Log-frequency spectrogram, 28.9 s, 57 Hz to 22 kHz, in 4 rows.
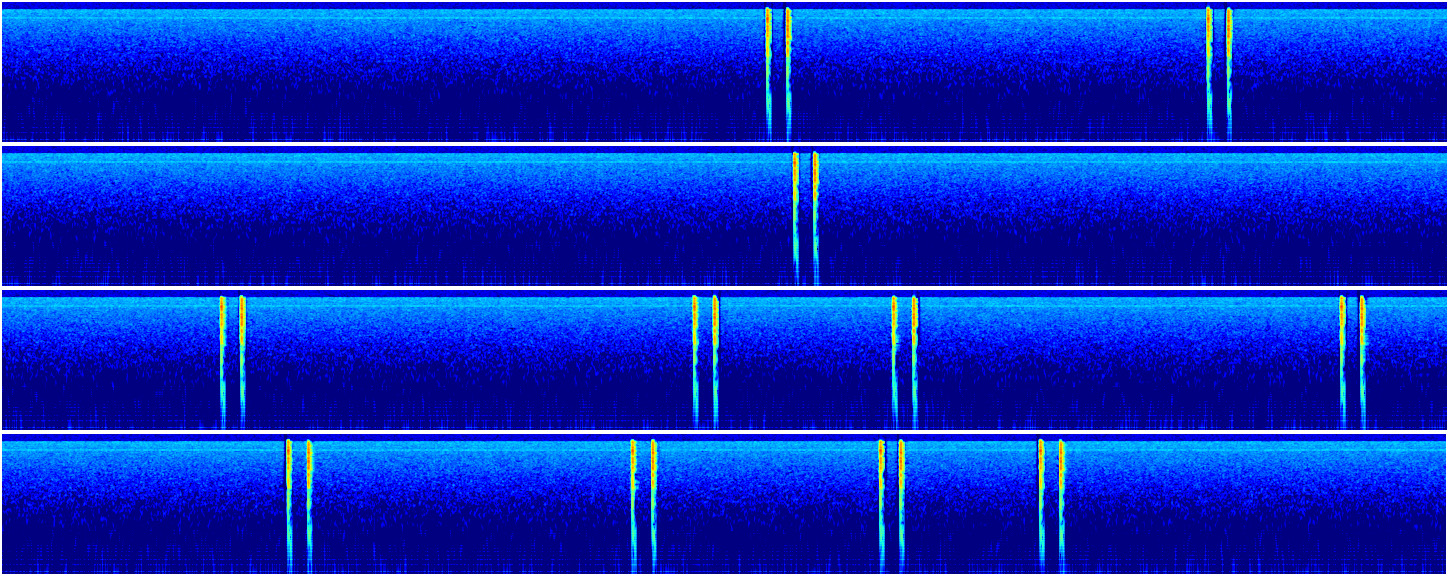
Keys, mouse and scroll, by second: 2.8 space, 3.2 space, 5.2 space, 6.5 space, 13.2 space, 13.5 space, 21.8-22.8 scroll up 1.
